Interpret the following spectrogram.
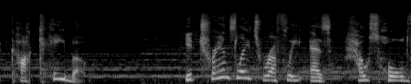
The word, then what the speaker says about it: Kakeibo: a Japanese method called cabo pronounced cockabo.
